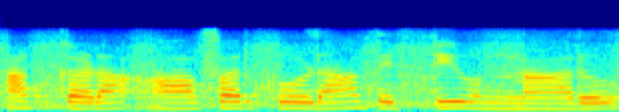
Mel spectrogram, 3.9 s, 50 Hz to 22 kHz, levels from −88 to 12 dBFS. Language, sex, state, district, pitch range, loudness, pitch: Telugu, female, Andhra Pradesh, Annamaya, 195-215 Hz, -17 LUFS, 205 Hz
